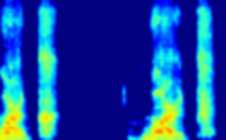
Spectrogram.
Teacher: Y digan work, work. Cuando ustedes pronuncian la K, deja de vibrar la garganta. Entonces no tiene voz. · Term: sin voz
